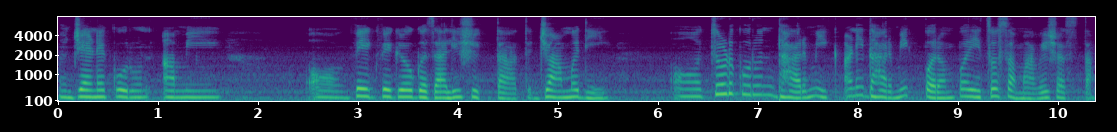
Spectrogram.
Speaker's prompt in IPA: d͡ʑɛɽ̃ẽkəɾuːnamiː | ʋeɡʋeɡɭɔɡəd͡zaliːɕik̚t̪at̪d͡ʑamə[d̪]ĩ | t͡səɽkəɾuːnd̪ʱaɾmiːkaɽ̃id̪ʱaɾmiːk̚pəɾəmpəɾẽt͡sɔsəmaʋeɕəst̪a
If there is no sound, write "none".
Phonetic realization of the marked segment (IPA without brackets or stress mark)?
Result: d̪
